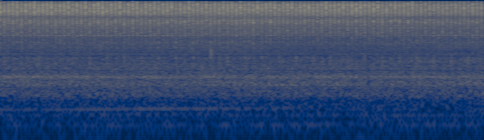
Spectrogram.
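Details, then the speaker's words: Hyundai Avante (The New Avante facelift) gasoline engine, hood open at idle, dual-port injection with two injectors per cylinder: steady idle with fine, fast, even injector ticking over a faint belt hum; normal, nothing wrong. "그래서 사실은 후드를 열면 인 제트 인재 킹 하는 소리는 좀 많이 납니다"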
